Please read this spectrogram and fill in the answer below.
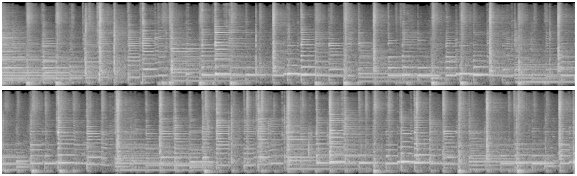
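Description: Flamenco acoustic guitar playing a busy passage of plucked notes over a repeating bass line, with many sharp percussive strikes throughout.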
